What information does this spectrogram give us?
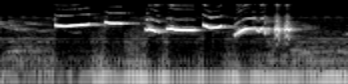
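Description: A Seychelles magpie-robin sings a loud, clear run of varied whistled phrases, some level and some sliding, with a low hum underneath.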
